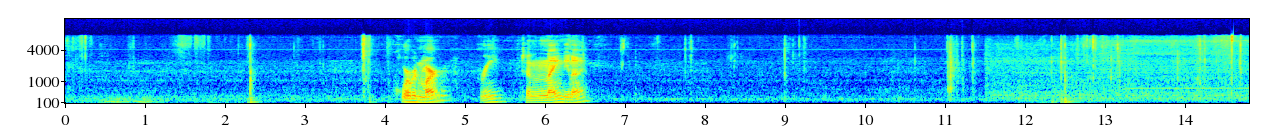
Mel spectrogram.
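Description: Trading cards click and slide softly as they are flipped through.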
